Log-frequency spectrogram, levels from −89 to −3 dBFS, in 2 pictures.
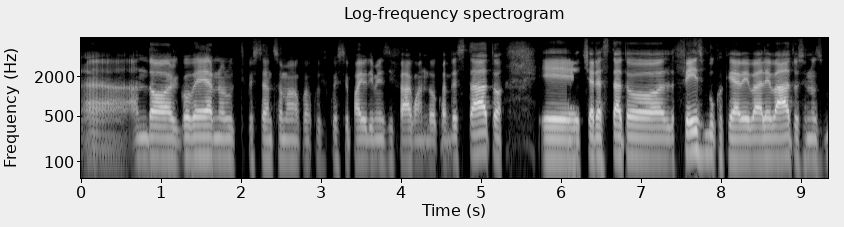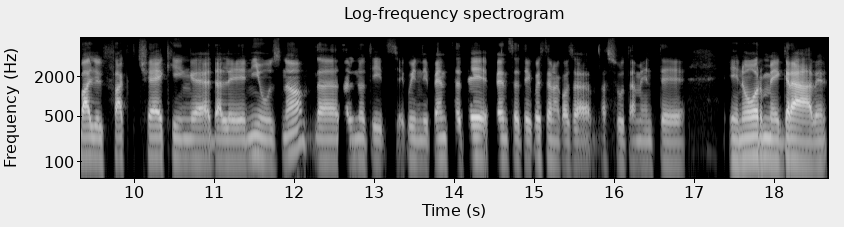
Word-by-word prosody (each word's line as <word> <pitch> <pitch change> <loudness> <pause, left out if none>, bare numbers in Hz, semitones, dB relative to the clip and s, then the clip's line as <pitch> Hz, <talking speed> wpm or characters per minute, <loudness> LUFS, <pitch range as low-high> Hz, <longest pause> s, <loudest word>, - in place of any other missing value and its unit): andò 115 0 -1
al 115 -2 0
governo 120 +1 +2
l'ult 115 -2 -10
questa, 110 - -7
insomma, 110 0 -8
qua 105 +1 -14
qua 105 - -23
questo 110 -5 -16
paio 110 0 -1
di 110 - -8
mesi 110 -1 -10
fa 105 +2 +1
quando 105 0 -8
quando 110 +2 -7
è - - -4
stato, 135 +1 +3 0.4
ehm, 110 -1 +4
c'era 120 0 +1
stato 115 0 +3
l 110 0 -6
Facebook 135 -2 +1
che 115 - 0
aveva 115 0 +4
levato 115 +1 +5
se 110 - -16
non 115 0 -7
sbaglio 115 +3 +2
il 110 -2 -6
fact - - -3
checking 115 -2 -1
dalle 110 0 -2
news, 110 -4 -6
no? 140 +10 -1
Da 110 -1 -1
dalle 110 - -9
notizie 110 -1 -10
quindi 105 -2 -7
pensa 115 0 -4
te 470 0 +2
pensa 470 - -3
te 445 -2 -5
questa 460 -1 -3
è - - -2
una 105 - -7
cosa 105 0 -4
assolutamente 100 -1 -8 0.5
enorme 115 0 +2
e - - -3
grave, 105 -2 +5
115 Hz, 160 wpm, -25 LUFS, 110-115 Hz, 0.5 s, levato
